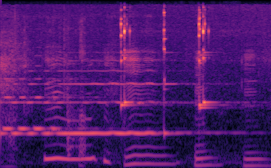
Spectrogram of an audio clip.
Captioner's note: humming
